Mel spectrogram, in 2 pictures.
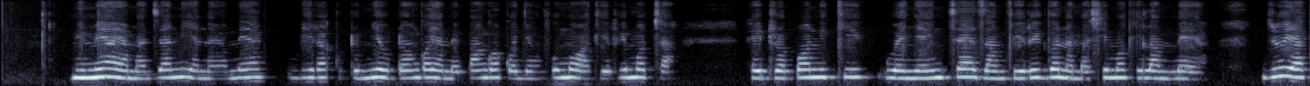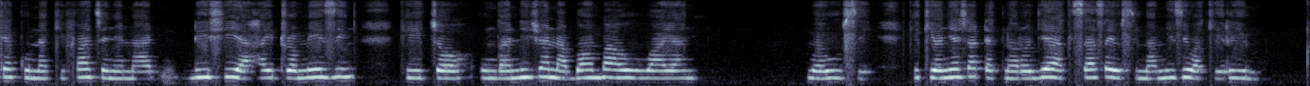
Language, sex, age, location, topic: Swahili, female, 18-24, Nairobi, agriculture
